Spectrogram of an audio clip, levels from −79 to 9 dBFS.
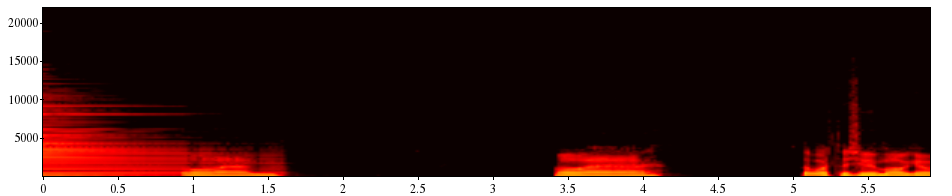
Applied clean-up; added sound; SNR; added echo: neural mask model RNNoise.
